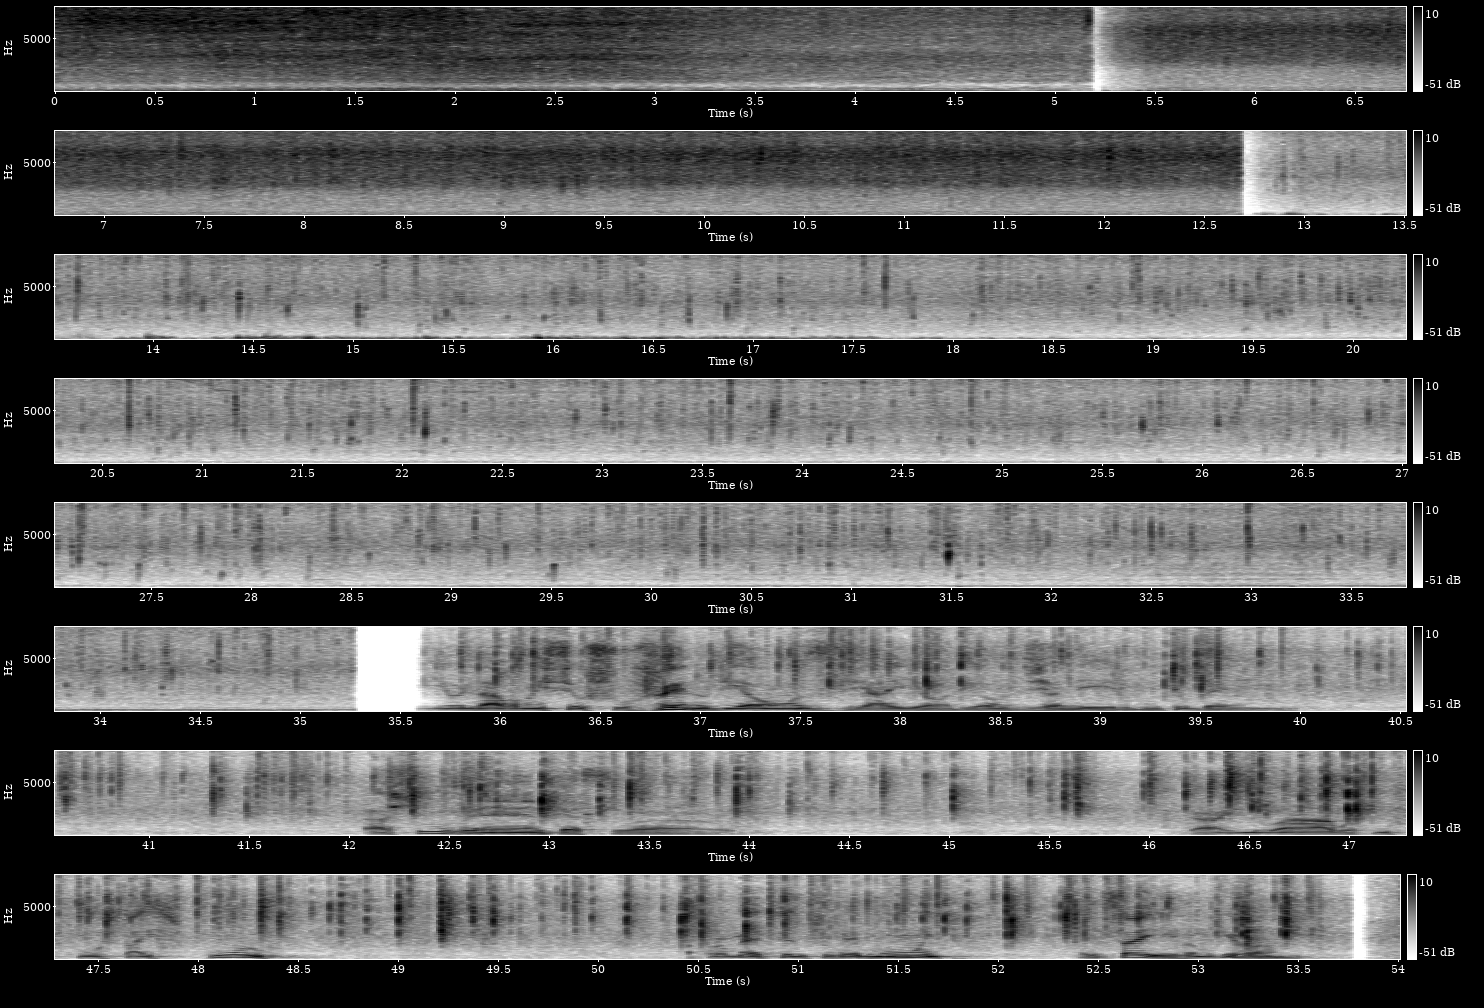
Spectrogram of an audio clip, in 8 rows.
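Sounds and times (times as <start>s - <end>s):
heavy rain hissing: 0.0s - 12.7s, 28.1s - 35.3s, 42.1s - 44.0s, 46.2s - 48.6s
raindrops ticking: 12.6s - 53.8s.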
